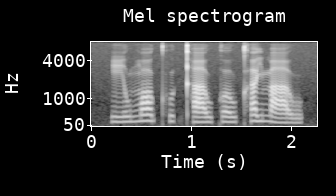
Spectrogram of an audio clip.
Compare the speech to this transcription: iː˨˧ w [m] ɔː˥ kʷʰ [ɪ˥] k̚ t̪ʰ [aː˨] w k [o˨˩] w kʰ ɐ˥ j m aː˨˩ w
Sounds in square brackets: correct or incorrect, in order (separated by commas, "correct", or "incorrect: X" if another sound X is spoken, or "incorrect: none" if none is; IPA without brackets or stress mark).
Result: correct, incorrect: ɪ˧, correct, incorrect: o˨˧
